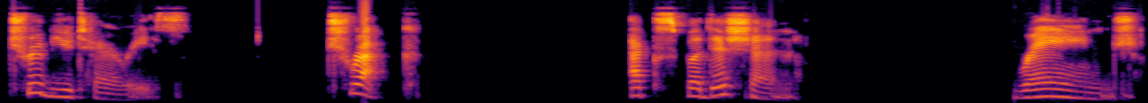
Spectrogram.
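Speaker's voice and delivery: put-on each word said slowly and clearly for kids to repeat; vocabulary drill read-aloud. Shown as a demonstration. Teacher reading a word list to the class, clear and deliberate. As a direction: model every word for the class to echo.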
